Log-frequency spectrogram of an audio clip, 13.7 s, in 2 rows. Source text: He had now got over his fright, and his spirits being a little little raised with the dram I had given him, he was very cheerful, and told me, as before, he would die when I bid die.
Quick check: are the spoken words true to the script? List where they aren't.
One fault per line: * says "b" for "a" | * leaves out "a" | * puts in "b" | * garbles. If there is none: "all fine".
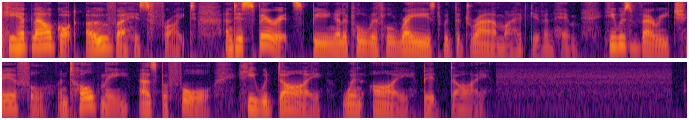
all fine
